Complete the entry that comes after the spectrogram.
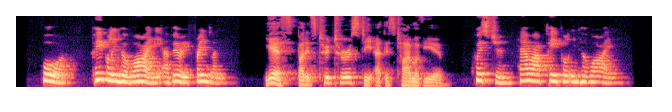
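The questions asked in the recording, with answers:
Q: How are people in Hawaii?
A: Very friendly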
